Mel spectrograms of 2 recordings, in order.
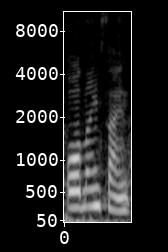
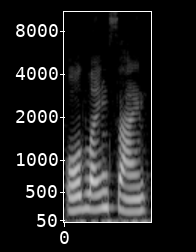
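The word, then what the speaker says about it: auld lang syne: let you know that old-line sign is spelled here differently than we would hear it the word ald a-u-l-d means old lang l-a-n-g means long and sine s y and e means since or long ago so it's all about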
